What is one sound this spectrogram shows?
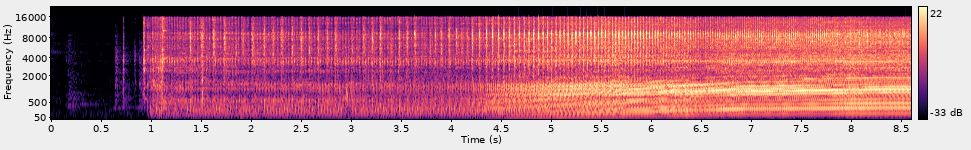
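A small petrol engine starts, idles and then revs up to a high whine.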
